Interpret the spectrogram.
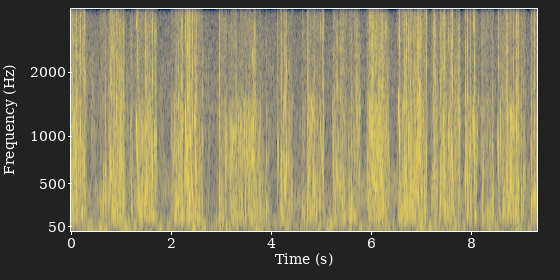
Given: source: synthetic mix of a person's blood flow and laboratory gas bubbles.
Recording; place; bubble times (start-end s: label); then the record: Doppler ultrasound of blood flow; subclavian vein
0.00-0.32 s: bubbles
0.57-1.11 s: bubbles
1.17-1.77 s: bubbles
1.99-2.66 s: bubbles
2.93-4.00 s: bubbles
4.12-4.45 s: bubbles
4.60-5.09 s: bubbles
5.21-5.76 s: bubbles
5.90-6.38 s: bubbles
6.51-7.15 s: bubbles
7.19-7.71 s: bubbles
7.86-8.15 s: bubbles
8.18-8.47 s: bubbles
8.52-9.11 s: bubbles
9.17-9.33 s: bubbles
From the record:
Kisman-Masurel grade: 444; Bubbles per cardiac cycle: continuous sound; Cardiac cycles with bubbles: 100%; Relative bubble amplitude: maximal (0.775 to 0.999); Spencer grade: 4 (maximum detectable bubble signal sounding continuously throughout systole and diastole of every cardiac period, and overriding the amplitude of the normal cardiac signals); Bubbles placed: anywhere in the cardiac cycle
